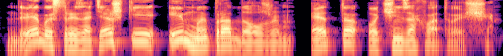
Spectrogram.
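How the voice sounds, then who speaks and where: A male audiobook narrator voicing a heavyset bearded police chief who speaks slowly and drawn-out. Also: medium pitch, sing-song, dry recording, studio quality. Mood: jovial.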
